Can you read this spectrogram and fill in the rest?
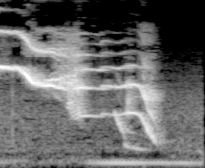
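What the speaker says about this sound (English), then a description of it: "Mommy can scream too." A woman's high, piercing scream with a falling pitch sounds loud and close, breaking into a shorter squeal before tapering off into quiet.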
